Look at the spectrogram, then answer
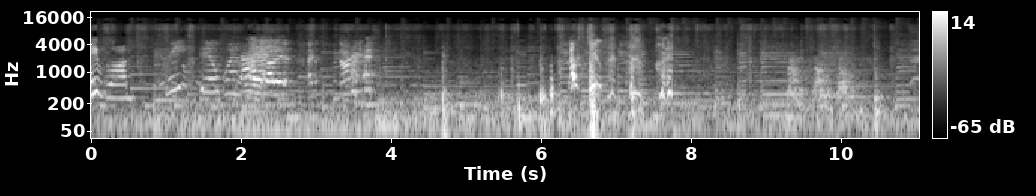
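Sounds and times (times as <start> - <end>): background music: 0.0 - 11.0
small dog barking: 9.3 - 10.2.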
